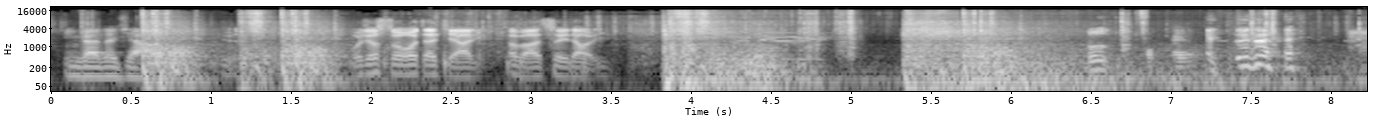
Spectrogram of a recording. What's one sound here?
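A rifle fires in short, loud bursts.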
